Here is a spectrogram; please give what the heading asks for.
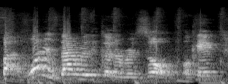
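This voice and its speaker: A woman's voice: mid-range voice, sing-song, fairly quick, fairly bright tone, roomy sound, recorded from a distance, faint music behind, poor audio. A woman hosting a talk show, arguing her point emphatically in casual debate. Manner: argumentative, pushes back emphatically.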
